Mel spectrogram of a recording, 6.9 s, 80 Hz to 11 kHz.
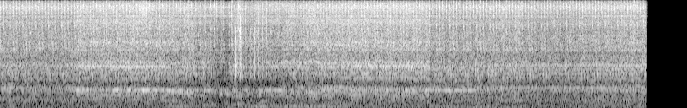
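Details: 2007 Chevy Aveo petrol engine at startup: high idle followed by rough, uneven stumbling idle under a strong hiss; scan tool shows codes P2106, P2110, P2135, P0172, P2188, P0106, P161B.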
